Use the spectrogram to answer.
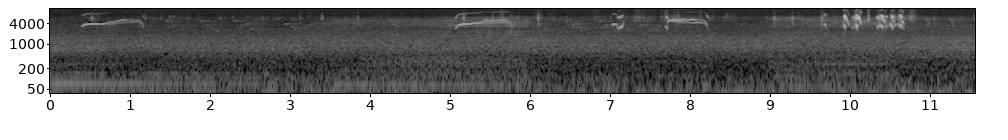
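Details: Bald eagle calling from a nest about 90 feet up a pine in Johnson City, Tennessee, 06:28 on 04.03.2024; several fairly soft, high rising squeals, followed near the end by a quick high chattering from another bird, over low hum.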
